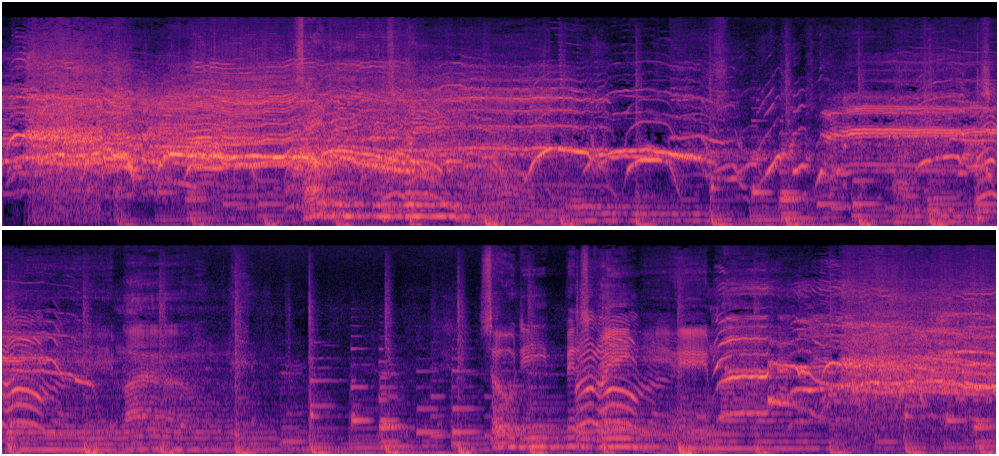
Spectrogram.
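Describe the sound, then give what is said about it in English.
Loud, continuous screams and whoops from a scream archive swoop up and down in pitch, layered over one another above a steady low musical backing, with no break for the whole stretch. “We take quite a bit of criticism for this, but we find that some screams just want to...”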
